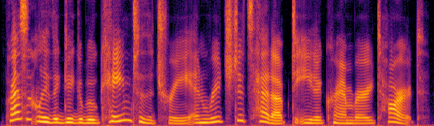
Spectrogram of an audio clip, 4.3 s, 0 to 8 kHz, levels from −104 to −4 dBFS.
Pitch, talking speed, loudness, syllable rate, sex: 245 Hz, 235 wpm, -19 LUFS, 5.7 syllables/s, female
